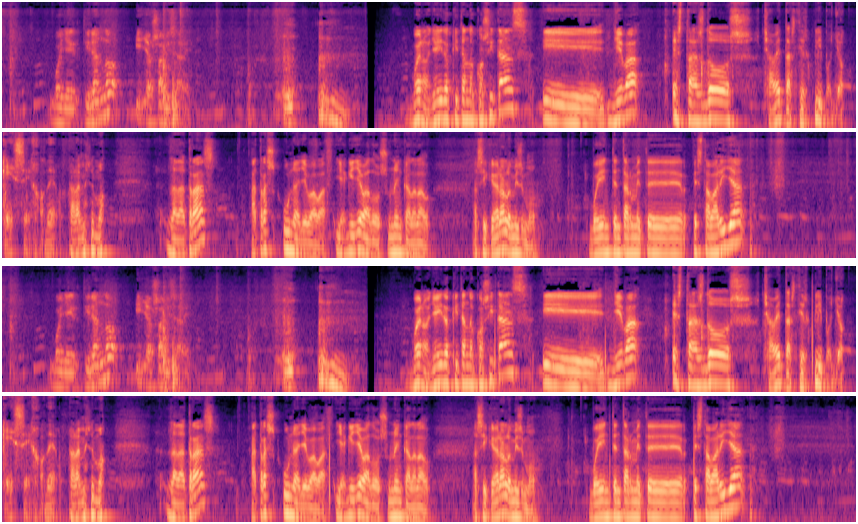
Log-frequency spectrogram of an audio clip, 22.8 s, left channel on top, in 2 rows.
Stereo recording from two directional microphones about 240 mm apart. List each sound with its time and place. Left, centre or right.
0.7 s speech: centre
4.2 s throat clearing: right
5.5 s speech: centre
